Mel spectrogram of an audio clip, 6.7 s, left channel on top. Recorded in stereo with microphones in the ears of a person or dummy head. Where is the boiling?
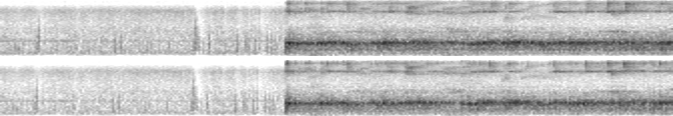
70° right (ahead or behind), 2.5 m.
